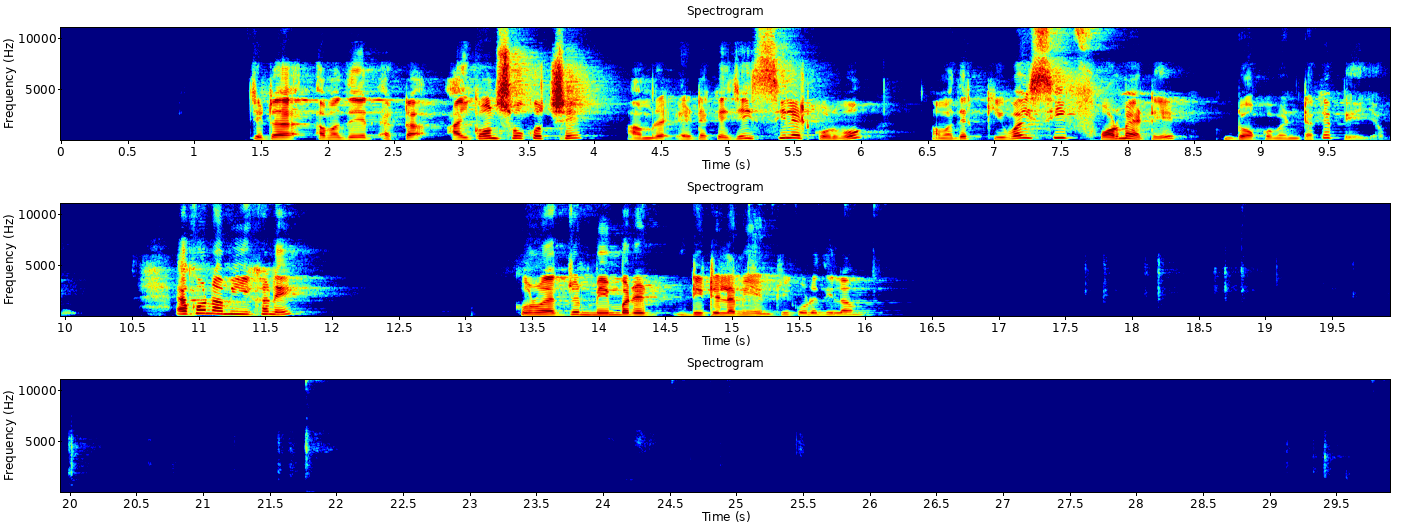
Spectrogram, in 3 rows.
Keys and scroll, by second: 14.1 space, 17.6 shift+m, 18.1 r, 18.6 ., 18.9 space, 19.9-22.1 typing, 24.5 space, 28.9-29.8 typing.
